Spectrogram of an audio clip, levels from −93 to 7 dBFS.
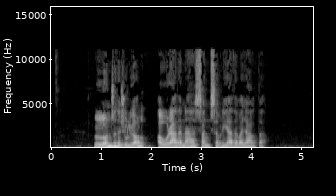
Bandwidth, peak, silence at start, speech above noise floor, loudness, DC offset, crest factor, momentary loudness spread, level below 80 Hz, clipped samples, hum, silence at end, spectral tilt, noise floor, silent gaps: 11.5 kHz; -6 dBFS; 0.85 s; 49 dB; -25 LUFS; under 0.1%; 18 dB; 11 LU; -60 dBFS; under 0.1%; none; 1 s; -5.5 dB/octave; -73 dBFS; none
